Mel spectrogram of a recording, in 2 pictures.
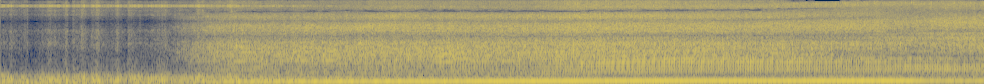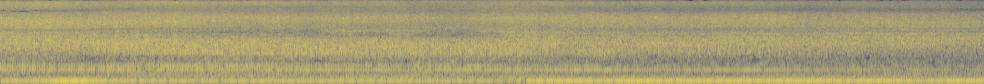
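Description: A small propeller plane's engine drones steadily nearby.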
